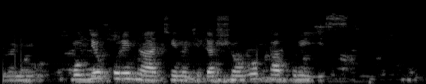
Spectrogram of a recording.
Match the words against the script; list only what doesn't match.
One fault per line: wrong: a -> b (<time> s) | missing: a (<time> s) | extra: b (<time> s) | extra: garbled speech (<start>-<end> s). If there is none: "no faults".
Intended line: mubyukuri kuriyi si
extra: ntakintu kidashoboka (1.4 s)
